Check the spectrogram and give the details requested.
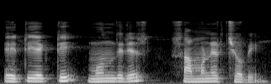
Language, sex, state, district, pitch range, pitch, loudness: Bengali, male, West Bengal, Cooch Behar, 130-145 Hz, 140 Hz, -16 LUFS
